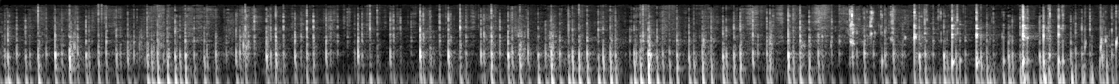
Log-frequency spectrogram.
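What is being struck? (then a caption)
Small cardboard box. A small black rectangular cardboard product box with a white barcode label, apparently hollow, is held in one hand close to the mic and tapped quickly on its top with the fingertips of the other hand. A steady stream of rapid, dull, hollow taps sounds with strong low-end body and very short ring, with little brightness on top.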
